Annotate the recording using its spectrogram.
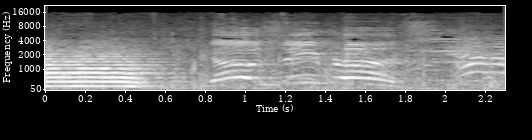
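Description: A horn sounding one steady blast that cuts off about half a second in, followed by spectators' raised, cheering voices.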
